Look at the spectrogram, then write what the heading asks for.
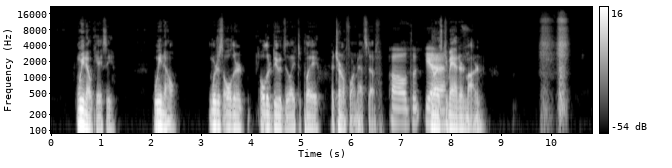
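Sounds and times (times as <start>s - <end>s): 
speech: 0.5s - 1.4s, 2.0s - 2.6s, 3.2s - 8.7s, 9.8s - 10.2s
nasal sniffles: 9.8s - 10.5s.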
